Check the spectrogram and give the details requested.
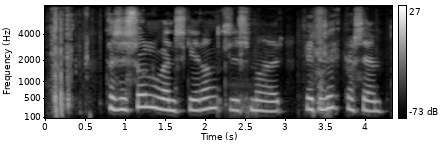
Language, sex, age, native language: Icelandic, female, 30-39, Icelandic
